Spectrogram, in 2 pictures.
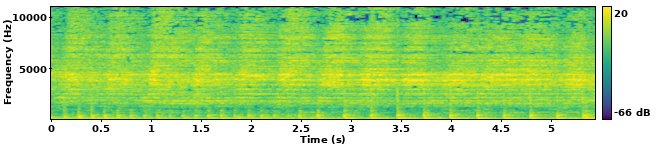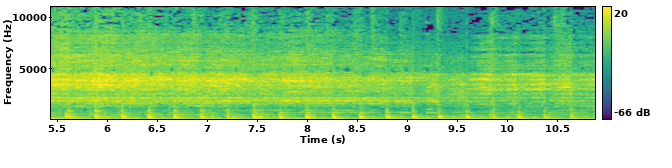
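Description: Chinese lion-dance percussion: a drum beaten in a steady, fast beat of about three strokes a second, over a continuous metallic ringing.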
